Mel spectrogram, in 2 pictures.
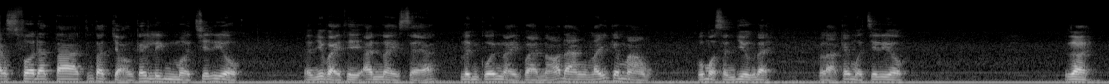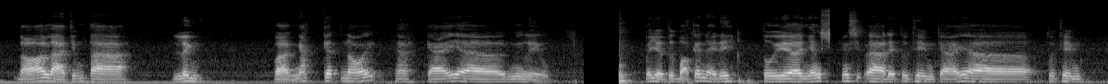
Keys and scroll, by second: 17.3 BackSpace, 17.3 Delete, 19.1 shift+a.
